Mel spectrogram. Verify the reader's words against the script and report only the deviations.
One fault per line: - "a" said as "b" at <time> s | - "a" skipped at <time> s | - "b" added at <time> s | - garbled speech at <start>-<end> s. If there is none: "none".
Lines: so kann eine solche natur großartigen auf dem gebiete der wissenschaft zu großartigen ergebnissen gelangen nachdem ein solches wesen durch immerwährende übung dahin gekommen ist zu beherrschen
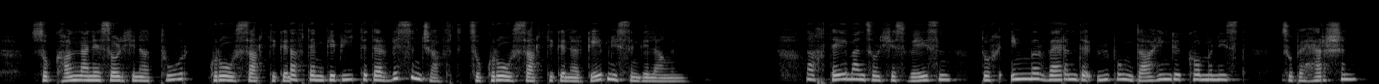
none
